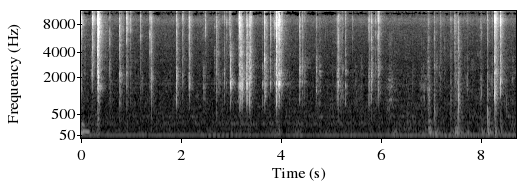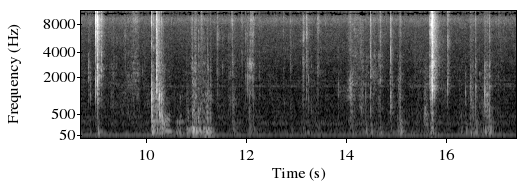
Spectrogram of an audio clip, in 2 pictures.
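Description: Shears snip and crunch repeatedly, close by.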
